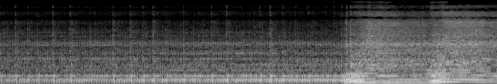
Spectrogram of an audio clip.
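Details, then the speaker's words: Suzuki PE175 two-stroke, first start after a modified FMF silencer install, heard in the garage. Crackly, even idle, then two sharp revs that climb and drop back cleanly. It doesn't sound much different from before and runs healthy. "So, honestly, sitting here in the garage, it doesn't sound as different"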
